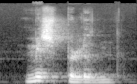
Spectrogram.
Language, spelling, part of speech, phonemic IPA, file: Dutch, mispelen, noun, /ˈmɪspələ(n)/, Nl-mispelen.ogg
- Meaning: plural of mispel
